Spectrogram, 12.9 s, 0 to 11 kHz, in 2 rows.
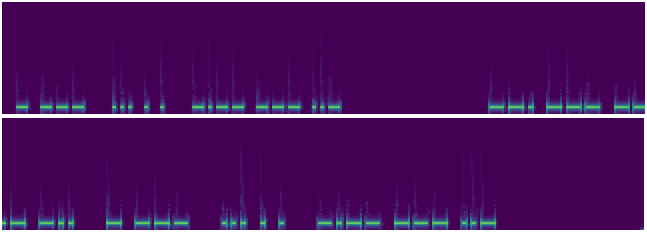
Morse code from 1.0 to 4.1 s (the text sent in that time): SEE YOU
